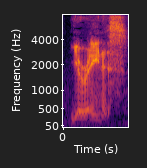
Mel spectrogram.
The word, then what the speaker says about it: Uranus: Besides, the proper pronunciation is Uranus. It's a dactyl.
